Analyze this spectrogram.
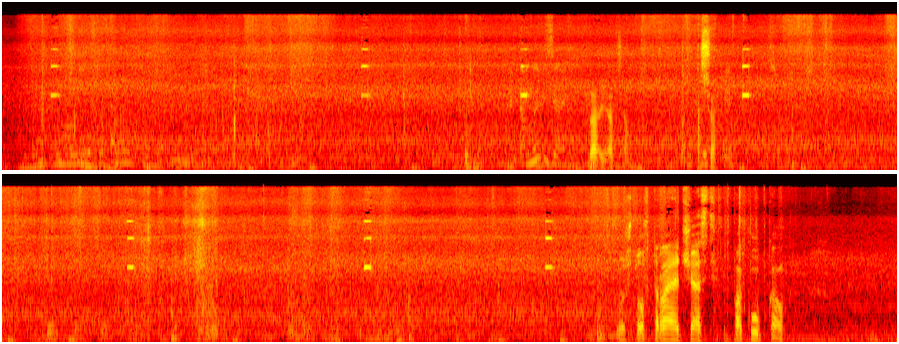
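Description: A plastic bag rustles as items are packed into it.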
